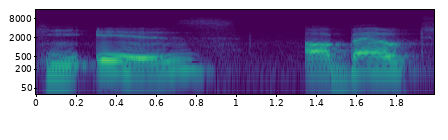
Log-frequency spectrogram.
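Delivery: teacher's slow model; slow example. Shown as a demonstration. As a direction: stretch the example out. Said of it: "slow example sentence".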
